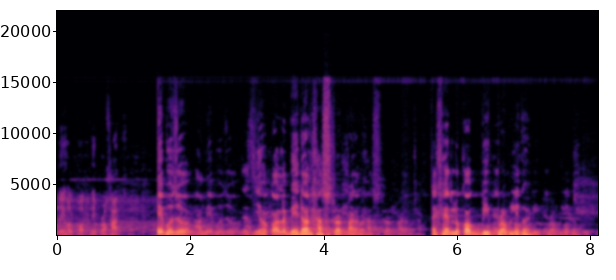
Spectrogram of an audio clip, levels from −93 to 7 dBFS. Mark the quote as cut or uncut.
cut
